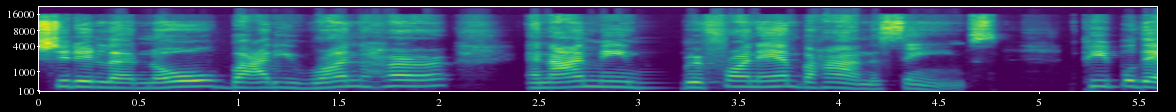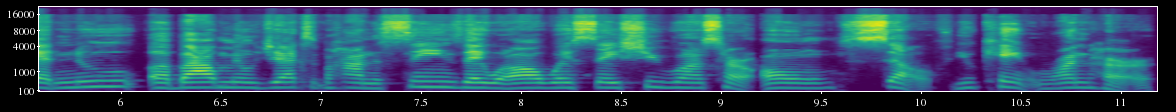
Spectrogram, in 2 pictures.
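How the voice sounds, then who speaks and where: In an American accent, a plain, everyday voice moves at a moderate pace with fairly even intonation on a very clean recording with a silent background. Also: woman, fairly high pitch for a woman. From Chicago. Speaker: southern soul singer. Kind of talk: interview.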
